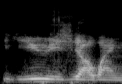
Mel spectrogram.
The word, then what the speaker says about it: Yuja Wang: Phonetically, kind of announce Yuja Wang, not use my Wang, which is what it kind of sounds like.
